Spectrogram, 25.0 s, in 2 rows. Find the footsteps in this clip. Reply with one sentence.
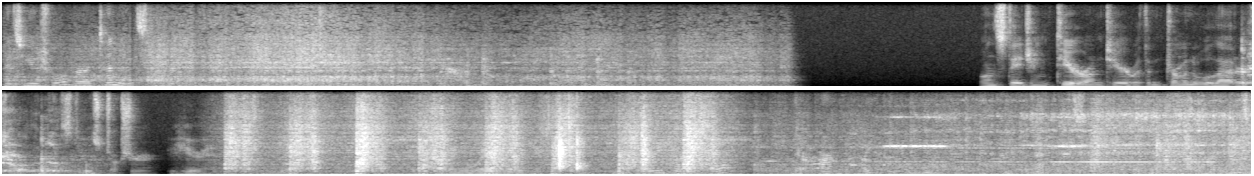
The footsteps can be heard from 14.6 to 20.1 s and from 23.2 to 24.9 s.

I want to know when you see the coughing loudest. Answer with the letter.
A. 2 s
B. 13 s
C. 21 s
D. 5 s
B.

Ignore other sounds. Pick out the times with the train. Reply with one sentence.
The train can be heard from 0.0 to 8.0 s and from 19.9 to 24.9 s.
